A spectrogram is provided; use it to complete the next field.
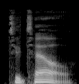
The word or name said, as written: To tell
